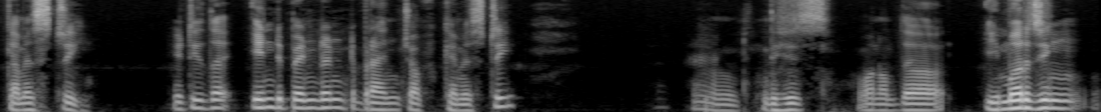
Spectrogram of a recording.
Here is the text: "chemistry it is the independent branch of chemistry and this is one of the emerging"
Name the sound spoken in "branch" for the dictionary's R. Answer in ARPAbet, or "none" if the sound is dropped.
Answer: R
